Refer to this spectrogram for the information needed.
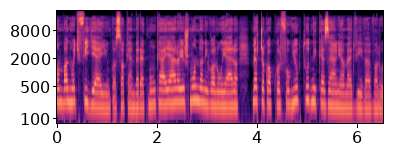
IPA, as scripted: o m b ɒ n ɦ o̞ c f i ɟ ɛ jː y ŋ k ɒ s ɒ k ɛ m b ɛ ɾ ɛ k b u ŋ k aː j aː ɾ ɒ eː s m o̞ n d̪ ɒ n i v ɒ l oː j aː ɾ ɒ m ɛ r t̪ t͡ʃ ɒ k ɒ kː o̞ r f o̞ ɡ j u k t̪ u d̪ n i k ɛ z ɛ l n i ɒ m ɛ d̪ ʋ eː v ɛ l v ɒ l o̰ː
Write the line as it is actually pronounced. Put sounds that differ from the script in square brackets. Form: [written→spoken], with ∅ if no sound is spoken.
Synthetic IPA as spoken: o m b ɒ n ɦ o̞ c f i ɟ ɛ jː y ŋ k ɒ s ɒ k ɛ m b ɛ ɾ ɛ k [b→m] u ŋ k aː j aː ɾ ɒ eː [s→ʃ] m o̞ n d̪ ɒ n i v ɒ l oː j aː ɾ ɒ m ɛ r t̪ t͡ʃ ɒ k ɒ kː o̞ r f o̞ ɡ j u k t̪ u d̪ n i k ɛ z ɛ l n i ɒ m ɛ d̪ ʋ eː v ɛ l v ɒ l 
